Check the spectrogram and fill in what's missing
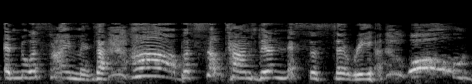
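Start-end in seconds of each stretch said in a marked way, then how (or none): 4.1-4.7 high, sudden pulpit wail on "Oh"; soaring exclamation of praise; ecstatic cry. Real, not acted. Preacher cries out to God.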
